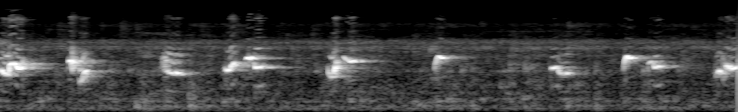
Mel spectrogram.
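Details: Yellow-vented bulbul, a lure recording to stimulate other bulbuls to sing, long rapid morning song: clear bubbly chirps, each briefly rising then falling, about eight notes in under four seconds with short gaps.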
